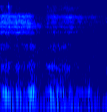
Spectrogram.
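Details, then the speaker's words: A sleeping dog snoring: a steady, low, fluttering rumble with some breathy hiss against quiet room noise. "Can you hear him snoring?"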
